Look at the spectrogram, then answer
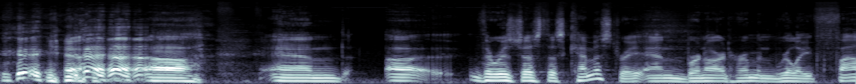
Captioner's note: both laughing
